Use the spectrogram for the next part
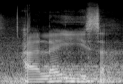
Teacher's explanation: yang yang mulia jalalah yaitu lafaz Allah ya kalau tadi kita alaisa lamnya dibaca tipis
